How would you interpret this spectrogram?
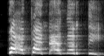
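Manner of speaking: high, loud, drawn-out wail; mock hysterical protest. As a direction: imitate an upset caller who feels misunderstood. Distraught caller protests to counsellor. (protes histeris dibuat-buat)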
